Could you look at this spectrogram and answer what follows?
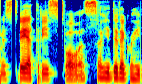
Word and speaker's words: Beatriz Boas: So my name here, usually people pronounce it like Beatriz, but the right way to pronounce my name is Beatriz Boas.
